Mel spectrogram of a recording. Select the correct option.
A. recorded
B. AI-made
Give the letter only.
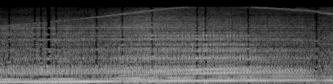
A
